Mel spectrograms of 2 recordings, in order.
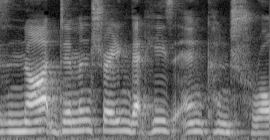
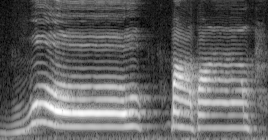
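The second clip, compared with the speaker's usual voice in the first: loud, higher startled whoa; hammed-up surprise; mock shock; 6 semitones higher, 14 dB louder, much slower than usual. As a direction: act out a jolted woman. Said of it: "it's like".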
